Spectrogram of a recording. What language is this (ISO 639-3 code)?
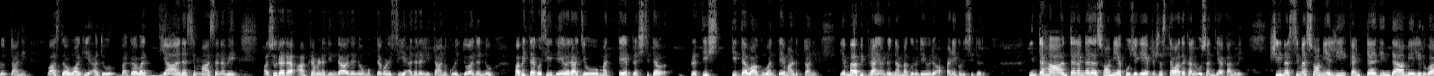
kan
